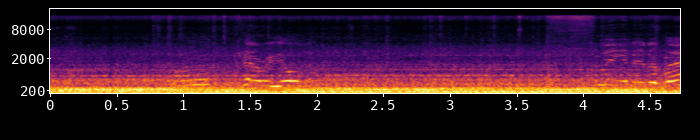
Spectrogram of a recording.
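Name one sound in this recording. A man talks calmly close to the microphone over the engine noise.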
